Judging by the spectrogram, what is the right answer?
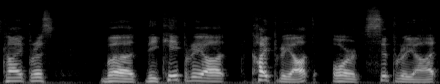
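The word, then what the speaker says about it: Κύπρος: As in the Greek, it's pronounced Kypros, but the Cypriot, or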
